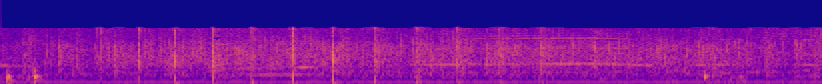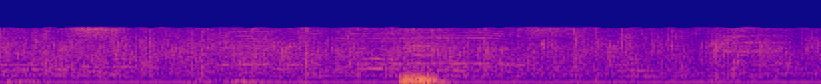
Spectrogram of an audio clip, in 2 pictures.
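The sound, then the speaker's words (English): An audience bursts into dense, steady applause, many hands clapping in a fast, overlapping patter that holds at a strong level for several seconds with a brief low thump midway. “I'll give him a hand clap.”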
